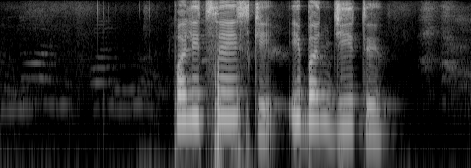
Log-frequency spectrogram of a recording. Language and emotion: Russian, sad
